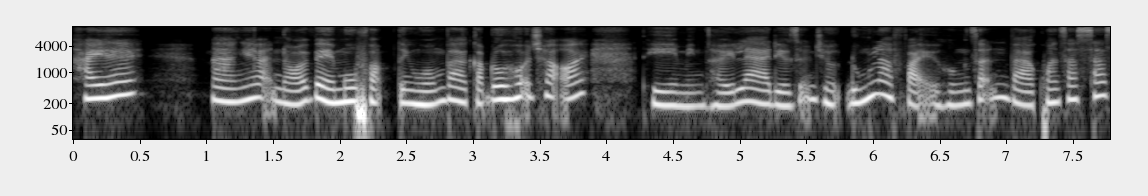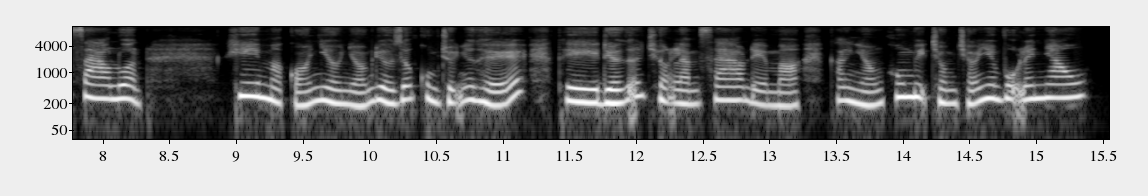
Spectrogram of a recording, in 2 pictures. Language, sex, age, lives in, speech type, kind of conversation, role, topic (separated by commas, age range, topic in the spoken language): Vietnamese, female, 20-24, Vietnam, read, expert-assistant, asker, Nếu coi bệnh viện như một chiếc xe buýt đông người, bạn nghĩ vai trò của người quản lý bệnh viện giống với ai nhất trên chuyến xe đó? Vì sao?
